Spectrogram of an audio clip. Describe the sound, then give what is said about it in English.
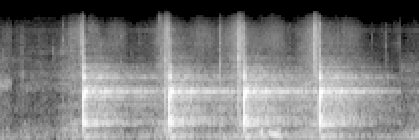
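Knife slicing cremini mushrooms on a cutting board: four crisp, evenly spaced chops, each a sharp knock with a brief ringing tail, with no talk. “The next thing we want to do is we're going to slice some mushrooms. Love mushrooms. We've got some beautiful creminis.”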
